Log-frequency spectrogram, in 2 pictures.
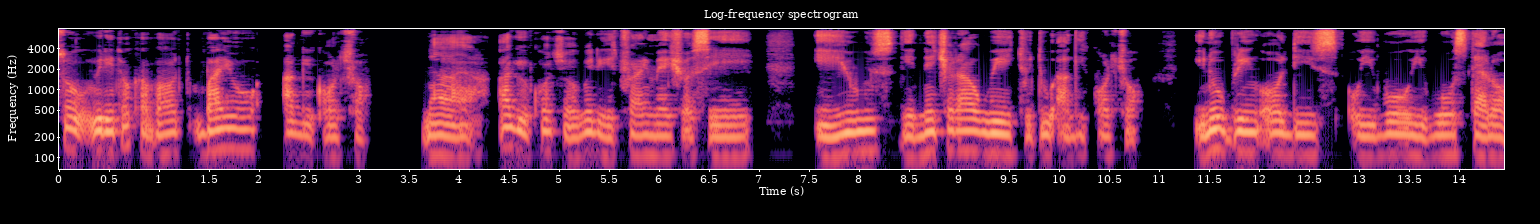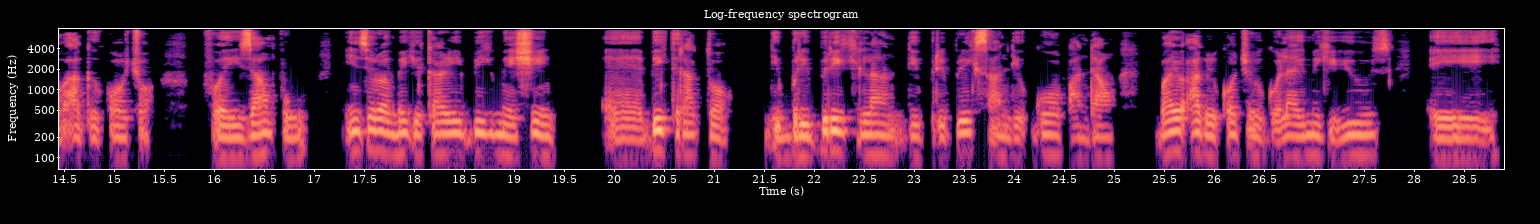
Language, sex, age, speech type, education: Nigerian Pidgin, male, 30-45, spontaneous, tertiary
